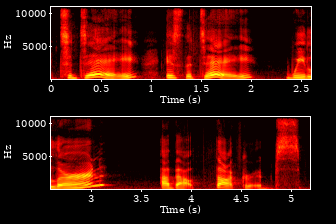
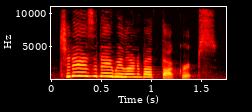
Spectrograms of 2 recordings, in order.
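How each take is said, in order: First: It is said slowly with many pauses. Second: It is said quickly with no pauses. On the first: Many listeners need to understand clearly. "then maybe I will add even more" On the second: The listener is close family. "If I was speaking to my family very quickly"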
